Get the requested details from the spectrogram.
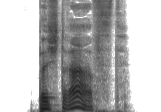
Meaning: second-person singular present of bestrafen
- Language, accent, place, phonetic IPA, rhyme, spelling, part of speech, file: German, Germany, Berlin, [bəˈʃtʁaːfst], -aːfst, bestrafst, verb, De-bestrafst.ogg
